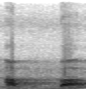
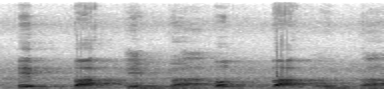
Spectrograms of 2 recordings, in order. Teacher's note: با حروف قلقلہ میں شامل ہے جماؤں کے ساتھ ادا کریں گے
